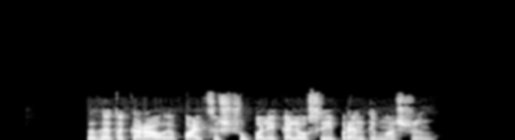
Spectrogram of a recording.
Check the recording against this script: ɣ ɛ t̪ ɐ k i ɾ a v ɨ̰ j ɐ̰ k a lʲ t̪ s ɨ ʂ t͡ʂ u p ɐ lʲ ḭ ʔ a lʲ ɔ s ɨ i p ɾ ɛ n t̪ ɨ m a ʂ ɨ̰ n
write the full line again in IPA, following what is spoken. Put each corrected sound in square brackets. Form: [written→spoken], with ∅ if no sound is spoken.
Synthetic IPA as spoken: ɣ ɛ t̪ ɐ k [i→a] ɾ a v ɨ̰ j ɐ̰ [k→p] a lʲ t̪ s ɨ ʂ t͡ʂ u p ɐ lʲ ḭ [ʔ→k] a lʲ ɔ s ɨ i p ɾ ɛ n t̪ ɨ m a ʂ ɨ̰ n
